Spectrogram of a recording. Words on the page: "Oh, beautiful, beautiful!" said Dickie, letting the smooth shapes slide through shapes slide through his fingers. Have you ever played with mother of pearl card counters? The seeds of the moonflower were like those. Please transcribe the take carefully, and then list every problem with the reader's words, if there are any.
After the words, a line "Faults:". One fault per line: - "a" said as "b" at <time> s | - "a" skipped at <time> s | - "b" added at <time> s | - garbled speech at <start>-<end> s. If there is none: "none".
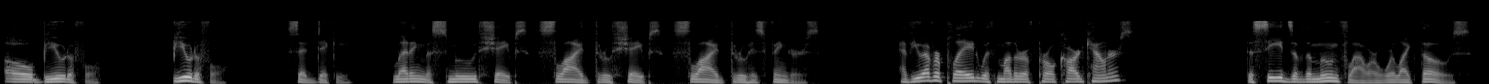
"Oh, beautiful, beautiful!" said Dickie, letting the smooth shapes slide through shapes slide through his fingers. Have you ever played with mother of pearl card counters? The seeds of the moonflower were like those.
Faults:
none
